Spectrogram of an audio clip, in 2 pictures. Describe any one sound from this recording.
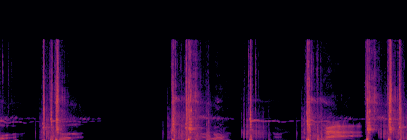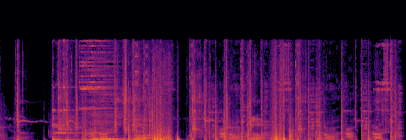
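Game sound effects of clashing weapons and battle noises play.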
